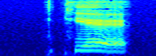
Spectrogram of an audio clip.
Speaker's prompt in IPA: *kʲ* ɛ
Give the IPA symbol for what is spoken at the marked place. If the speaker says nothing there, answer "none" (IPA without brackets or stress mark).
kʲ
